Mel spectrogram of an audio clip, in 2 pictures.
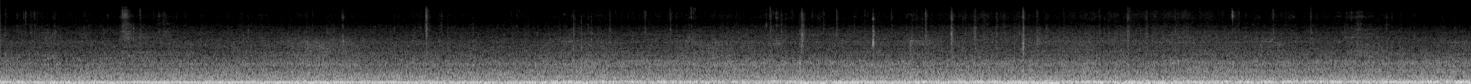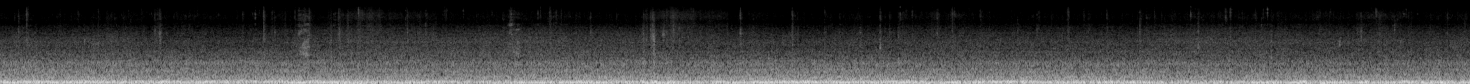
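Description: A car driving along, heard from inside the cabin: a steady low rumble of engine and road noise, with a few faint clicks.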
